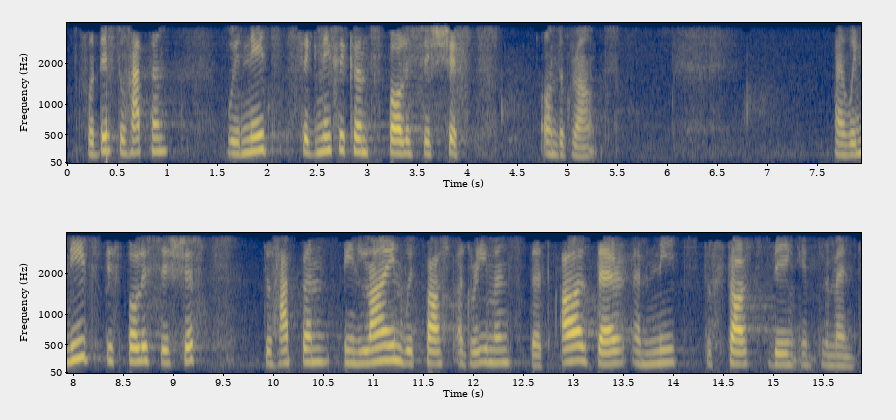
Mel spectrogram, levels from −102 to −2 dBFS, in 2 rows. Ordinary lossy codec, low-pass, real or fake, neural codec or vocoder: MP3, 32 kbps; 3.6 kHz; fake; codec, 44.1 kHz, 7.8 kbps, Pupu-Codec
